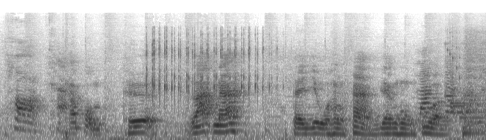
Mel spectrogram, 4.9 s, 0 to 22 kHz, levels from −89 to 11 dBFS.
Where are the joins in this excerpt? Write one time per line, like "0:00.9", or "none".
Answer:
0:01.0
